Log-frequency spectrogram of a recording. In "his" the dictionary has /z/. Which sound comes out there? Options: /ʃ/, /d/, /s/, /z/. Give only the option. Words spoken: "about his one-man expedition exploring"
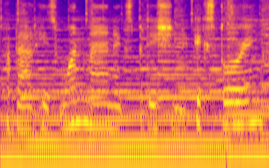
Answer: /z/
